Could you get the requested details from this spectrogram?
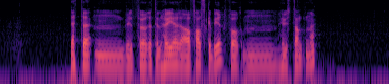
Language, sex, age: Norwegian, male, 36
